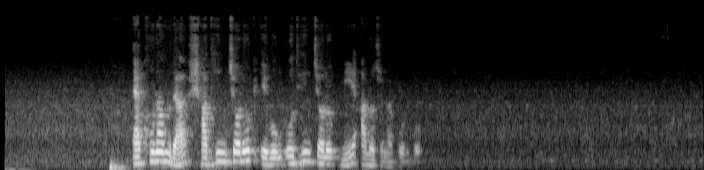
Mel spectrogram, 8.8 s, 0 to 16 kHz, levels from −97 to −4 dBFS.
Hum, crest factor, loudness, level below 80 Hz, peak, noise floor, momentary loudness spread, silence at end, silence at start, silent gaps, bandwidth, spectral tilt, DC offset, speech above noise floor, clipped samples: none; 20 dB; -20 LUFS; -46 dBFS; -4 dBFS; -63 dBFS; 22 LU; 3.55 s; 1.4 s; none; 6.8 kHz; -8.5 dB/octave; under 0.1%; 43 dB; under 0.1%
